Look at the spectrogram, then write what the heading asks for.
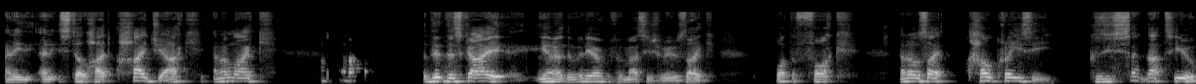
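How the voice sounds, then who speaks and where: A man hosting a casual podcast chat, swearing freely and telling animated stories with quoted voices. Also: medium pitch, husky. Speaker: podcast host and coach.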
